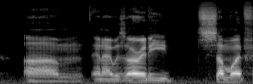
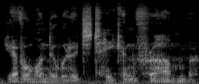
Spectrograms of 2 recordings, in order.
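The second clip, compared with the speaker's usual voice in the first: low, soft, slow whispery menace; Omen voice; 5 semitones lower, 7 dB quieter than usual. Acted. Voice actor reciting his character's line on stream, low quiet menace. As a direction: let it drift out cold and quiet. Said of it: "recognize most of the lines".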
